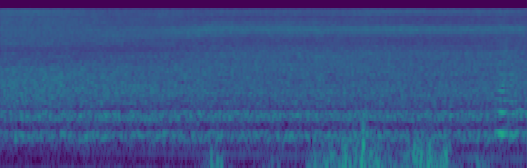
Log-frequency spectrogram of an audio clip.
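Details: Steady hum of many worker honey bees abandoning their hive, a continuous droning buzz that swells slightly in the second half, with low rumbling thumps, possibly wind or handling, underneath.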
